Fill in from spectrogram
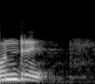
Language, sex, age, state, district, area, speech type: Tamil, female, 30-45, Tamil Nadu, Thoothukudi, urban, read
